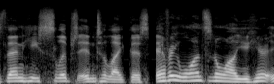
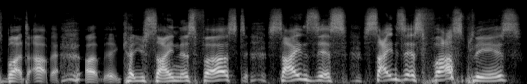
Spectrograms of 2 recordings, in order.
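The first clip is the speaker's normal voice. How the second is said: high, loud, stammering mock Elon Musk; Elon Musk impression; 6 semitones higher, 4 dB louder than usual. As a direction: stutter it out higher and louder, hammed-up. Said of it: "you're like".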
